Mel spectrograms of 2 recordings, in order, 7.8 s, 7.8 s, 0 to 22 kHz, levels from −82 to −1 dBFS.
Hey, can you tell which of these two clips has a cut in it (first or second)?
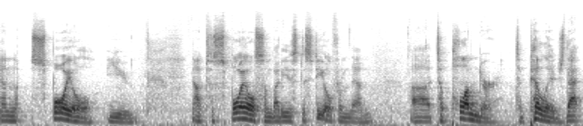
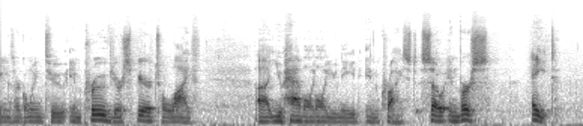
second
